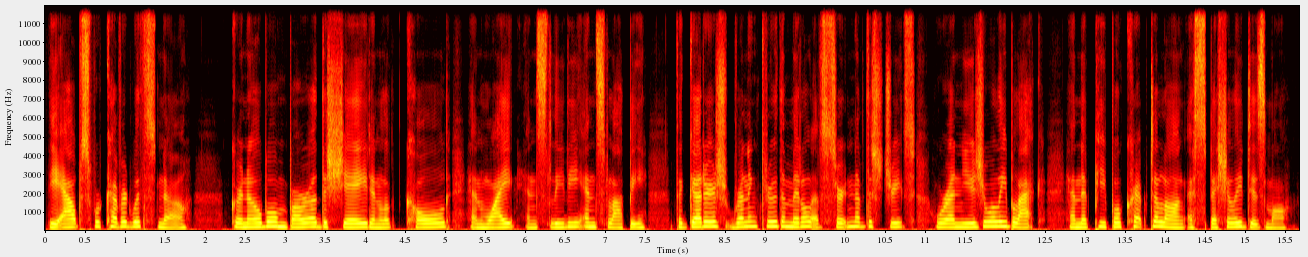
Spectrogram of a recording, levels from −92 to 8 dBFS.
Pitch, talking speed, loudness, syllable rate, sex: 215 Hz, 155 wpm, -18 LUFS, 4.9 syllables/s, female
